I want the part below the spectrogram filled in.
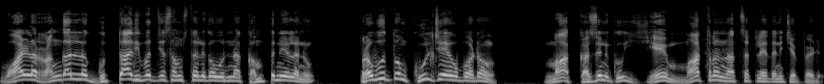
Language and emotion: Telugu, angry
